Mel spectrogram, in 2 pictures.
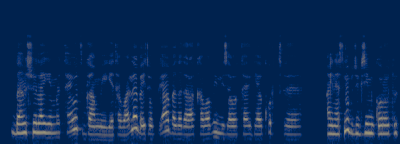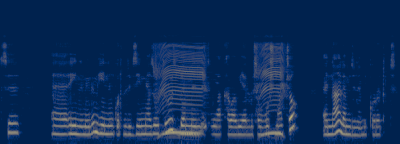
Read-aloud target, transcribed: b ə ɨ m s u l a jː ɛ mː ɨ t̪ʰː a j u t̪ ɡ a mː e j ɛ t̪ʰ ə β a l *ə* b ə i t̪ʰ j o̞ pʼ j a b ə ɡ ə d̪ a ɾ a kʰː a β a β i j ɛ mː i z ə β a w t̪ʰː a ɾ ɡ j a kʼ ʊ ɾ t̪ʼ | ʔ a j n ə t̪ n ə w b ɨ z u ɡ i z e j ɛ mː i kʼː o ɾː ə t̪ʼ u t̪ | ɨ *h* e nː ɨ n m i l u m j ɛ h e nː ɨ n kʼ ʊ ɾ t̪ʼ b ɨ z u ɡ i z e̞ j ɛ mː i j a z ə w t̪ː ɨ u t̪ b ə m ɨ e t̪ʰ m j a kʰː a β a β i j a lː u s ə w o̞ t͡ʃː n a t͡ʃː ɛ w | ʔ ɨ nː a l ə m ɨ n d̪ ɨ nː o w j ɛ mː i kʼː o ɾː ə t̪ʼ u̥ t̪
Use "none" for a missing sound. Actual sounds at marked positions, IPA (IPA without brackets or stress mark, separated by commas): ə, h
